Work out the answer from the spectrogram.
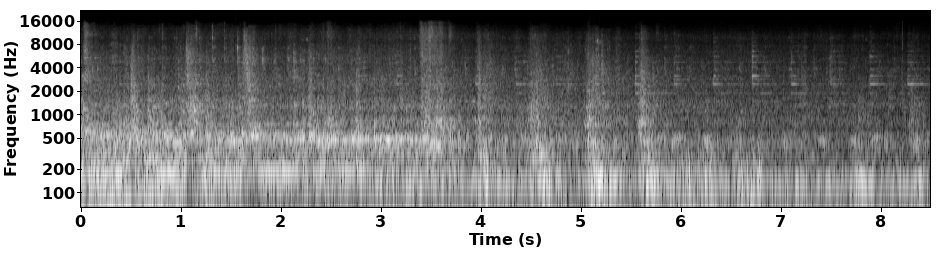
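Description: Electric locomotive and train running on the rails, wheels clicking over rail joints. A steady hum for the first three seconds, and irregular clicks that grow quieter as the locomotive moves off.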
